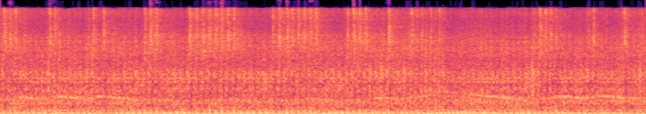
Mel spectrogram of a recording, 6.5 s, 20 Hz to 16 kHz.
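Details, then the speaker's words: Onan 6.5 kW generator fired by an Arduino Uno ECU through a Toyota coil-near-plug pack, checked with a strobe. Lumpy, ragged chugging that never settles: it barely runs, and the timing jumps all over, with no steady reading. "obviously we still got a timing situation I couldn't get a good number but the timing is jumping all over the place"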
